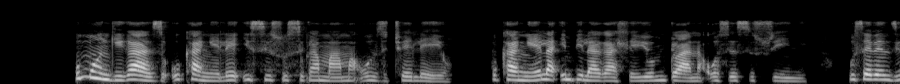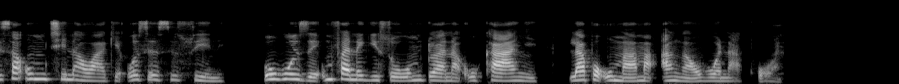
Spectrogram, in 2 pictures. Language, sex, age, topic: North Ndebele, male, 36-49, health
